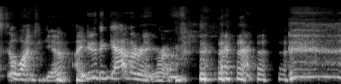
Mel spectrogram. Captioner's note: laughs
